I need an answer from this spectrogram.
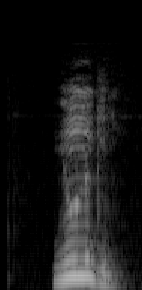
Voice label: "yũnugi", moore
